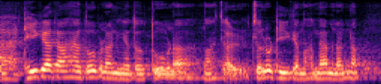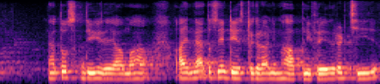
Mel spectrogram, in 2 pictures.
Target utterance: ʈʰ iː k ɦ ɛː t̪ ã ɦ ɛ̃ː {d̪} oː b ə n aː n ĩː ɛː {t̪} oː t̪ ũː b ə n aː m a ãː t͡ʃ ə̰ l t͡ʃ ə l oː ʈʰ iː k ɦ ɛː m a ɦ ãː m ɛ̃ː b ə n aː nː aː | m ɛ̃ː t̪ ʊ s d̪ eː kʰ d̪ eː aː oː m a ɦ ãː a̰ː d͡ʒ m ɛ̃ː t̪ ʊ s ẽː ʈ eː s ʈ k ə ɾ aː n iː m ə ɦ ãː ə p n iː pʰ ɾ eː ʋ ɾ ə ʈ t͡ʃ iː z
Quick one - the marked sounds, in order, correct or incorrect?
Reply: incorrect, correct

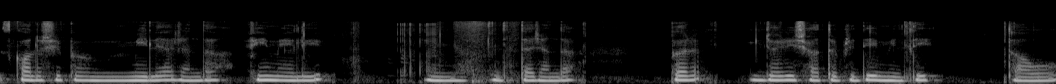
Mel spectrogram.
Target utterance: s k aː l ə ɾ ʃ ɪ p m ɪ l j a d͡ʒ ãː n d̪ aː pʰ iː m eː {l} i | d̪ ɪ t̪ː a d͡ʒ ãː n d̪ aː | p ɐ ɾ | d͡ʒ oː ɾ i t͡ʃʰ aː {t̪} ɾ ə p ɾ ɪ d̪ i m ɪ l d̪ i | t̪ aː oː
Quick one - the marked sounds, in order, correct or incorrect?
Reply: correct, correct

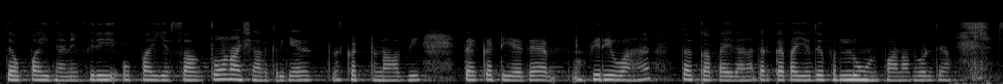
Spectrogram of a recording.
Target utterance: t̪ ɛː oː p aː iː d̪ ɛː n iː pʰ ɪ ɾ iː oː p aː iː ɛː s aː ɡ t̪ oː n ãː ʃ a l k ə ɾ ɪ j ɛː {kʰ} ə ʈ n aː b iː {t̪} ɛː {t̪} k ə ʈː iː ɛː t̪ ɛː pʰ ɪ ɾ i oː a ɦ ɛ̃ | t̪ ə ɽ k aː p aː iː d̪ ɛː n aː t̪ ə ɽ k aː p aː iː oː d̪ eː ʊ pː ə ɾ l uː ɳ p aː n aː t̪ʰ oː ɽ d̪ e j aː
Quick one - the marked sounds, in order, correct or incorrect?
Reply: incorrect, correct, incorrect

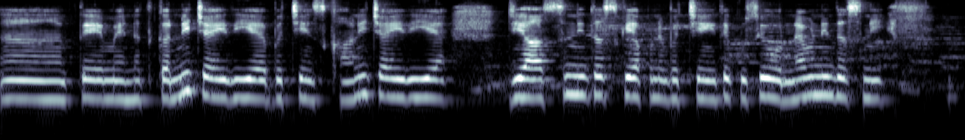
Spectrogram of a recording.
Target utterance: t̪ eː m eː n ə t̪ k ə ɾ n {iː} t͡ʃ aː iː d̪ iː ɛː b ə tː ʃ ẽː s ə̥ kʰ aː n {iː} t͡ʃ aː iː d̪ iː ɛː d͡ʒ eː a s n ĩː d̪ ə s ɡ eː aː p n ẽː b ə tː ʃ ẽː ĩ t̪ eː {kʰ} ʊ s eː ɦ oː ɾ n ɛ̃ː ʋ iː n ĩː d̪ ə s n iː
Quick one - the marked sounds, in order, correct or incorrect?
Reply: correct, correct, incorrect

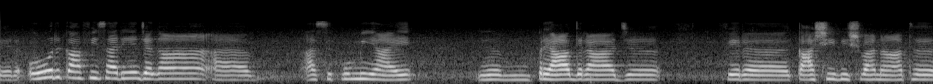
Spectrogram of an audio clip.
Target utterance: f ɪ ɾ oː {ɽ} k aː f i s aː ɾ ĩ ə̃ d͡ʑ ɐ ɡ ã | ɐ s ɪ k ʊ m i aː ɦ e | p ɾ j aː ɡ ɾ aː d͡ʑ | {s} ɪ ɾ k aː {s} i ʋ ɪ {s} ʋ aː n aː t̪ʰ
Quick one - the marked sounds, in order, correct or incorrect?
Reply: incorrect, incorrect, incorrect, incorrect

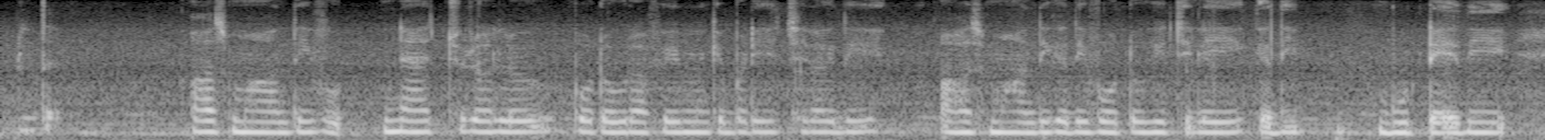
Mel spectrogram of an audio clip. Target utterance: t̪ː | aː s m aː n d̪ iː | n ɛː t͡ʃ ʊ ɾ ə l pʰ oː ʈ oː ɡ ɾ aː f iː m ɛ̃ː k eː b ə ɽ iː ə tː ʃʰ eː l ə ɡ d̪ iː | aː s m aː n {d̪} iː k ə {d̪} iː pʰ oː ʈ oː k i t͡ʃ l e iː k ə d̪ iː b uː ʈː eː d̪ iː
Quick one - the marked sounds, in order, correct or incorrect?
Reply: correct, correct

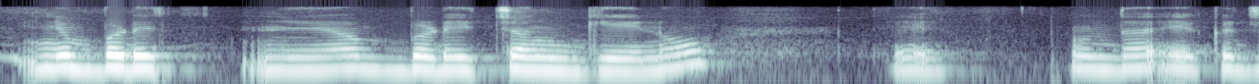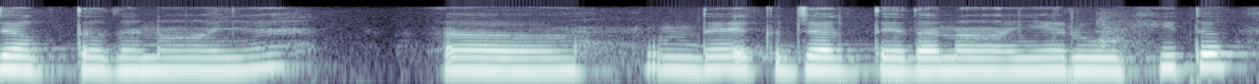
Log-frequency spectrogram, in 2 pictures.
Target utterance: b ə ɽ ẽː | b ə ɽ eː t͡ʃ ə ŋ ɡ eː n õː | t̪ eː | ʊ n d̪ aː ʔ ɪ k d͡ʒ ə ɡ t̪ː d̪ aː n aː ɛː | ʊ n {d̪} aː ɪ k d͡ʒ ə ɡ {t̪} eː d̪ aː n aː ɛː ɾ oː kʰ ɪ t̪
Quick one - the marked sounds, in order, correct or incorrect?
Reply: correct, correct

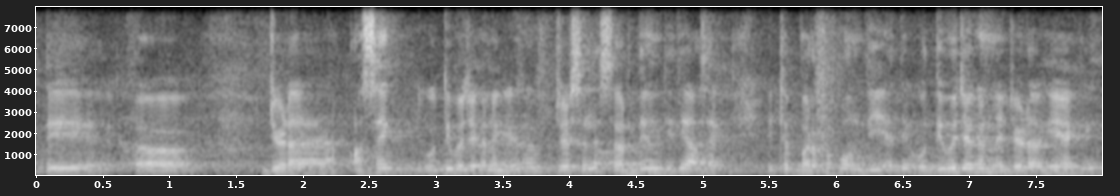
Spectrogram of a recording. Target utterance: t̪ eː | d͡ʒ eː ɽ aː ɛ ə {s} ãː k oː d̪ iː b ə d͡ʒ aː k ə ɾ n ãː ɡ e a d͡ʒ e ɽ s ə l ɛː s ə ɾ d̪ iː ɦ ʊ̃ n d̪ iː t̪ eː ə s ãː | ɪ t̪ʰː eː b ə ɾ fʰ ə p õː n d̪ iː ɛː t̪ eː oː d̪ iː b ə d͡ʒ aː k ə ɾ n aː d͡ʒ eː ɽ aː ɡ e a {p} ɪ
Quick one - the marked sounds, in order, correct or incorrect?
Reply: correct, incorrect

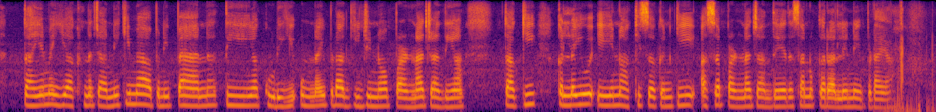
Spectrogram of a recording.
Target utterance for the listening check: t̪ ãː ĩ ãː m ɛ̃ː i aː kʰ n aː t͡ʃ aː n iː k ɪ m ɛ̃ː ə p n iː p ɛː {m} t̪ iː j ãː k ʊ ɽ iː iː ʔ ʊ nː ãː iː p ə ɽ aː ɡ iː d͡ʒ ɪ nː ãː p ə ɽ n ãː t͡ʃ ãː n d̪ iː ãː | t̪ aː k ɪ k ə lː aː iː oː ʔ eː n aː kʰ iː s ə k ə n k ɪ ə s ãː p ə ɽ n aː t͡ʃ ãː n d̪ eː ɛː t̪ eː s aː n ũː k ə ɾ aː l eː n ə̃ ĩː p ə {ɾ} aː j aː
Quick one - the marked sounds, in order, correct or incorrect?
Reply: incorrect, incorrect

